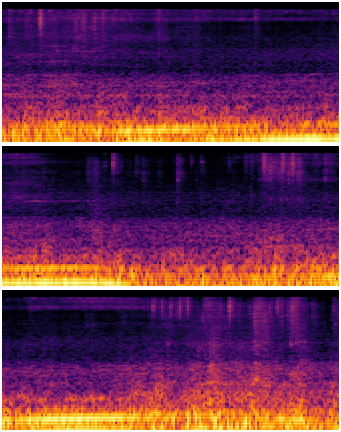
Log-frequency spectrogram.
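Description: Low rumble of a London double-decker bus's engine and running gear, heard from inside on the upper deck as the bus drives along. The low drone shifts in pitch about halfway through.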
